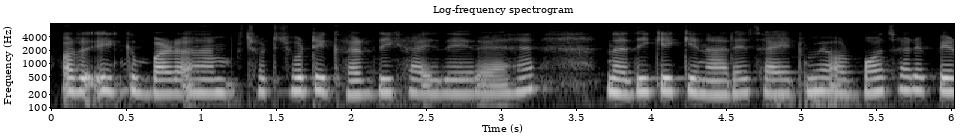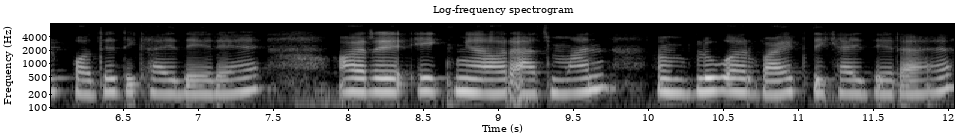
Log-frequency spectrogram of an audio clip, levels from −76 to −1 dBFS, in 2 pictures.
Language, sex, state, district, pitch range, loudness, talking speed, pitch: Hindi, female, Chhattisgarh, Bastar, 210-235 Hz, -26 LUFS, 195 wpm, 225 Hz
